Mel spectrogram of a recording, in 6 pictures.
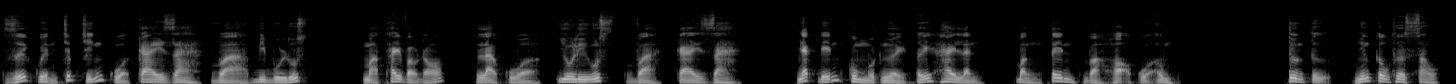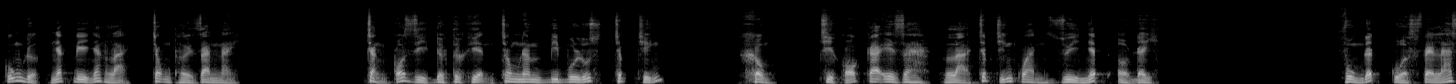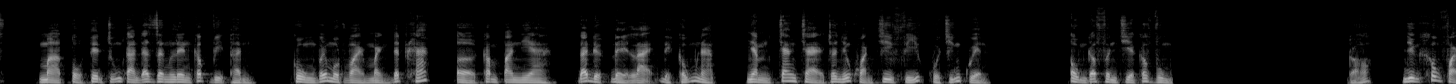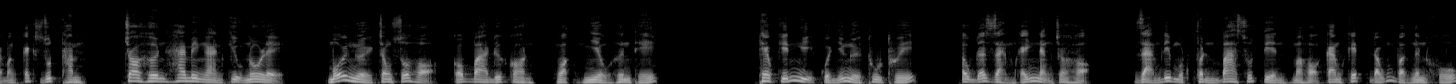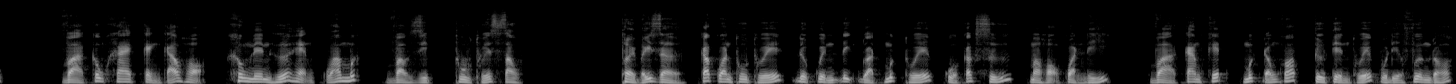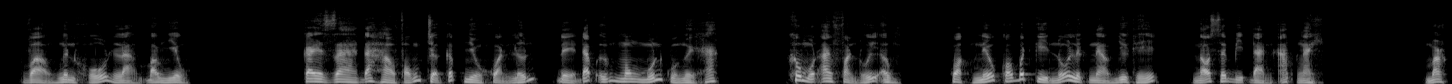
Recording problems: audio cutting out; at 41 s for 1.5 s

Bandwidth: 15.5 kHz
